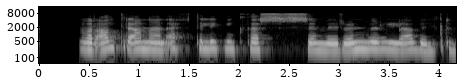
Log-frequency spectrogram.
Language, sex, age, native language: Icelandic, female, 40-49, Icelandic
